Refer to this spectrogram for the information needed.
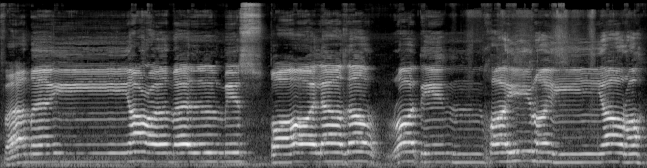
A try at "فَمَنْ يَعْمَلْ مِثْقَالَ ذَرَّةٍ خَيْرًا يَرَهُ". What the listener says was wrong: या ज़र्रतिन पहले ना के खा है ना तो उधर गुन्ना नहीं करते ना ज़र्रतिन थोड़ा सा भी नहीं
